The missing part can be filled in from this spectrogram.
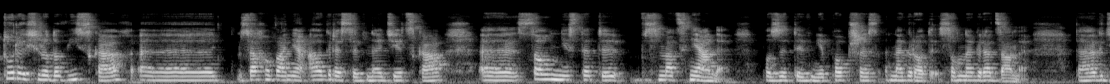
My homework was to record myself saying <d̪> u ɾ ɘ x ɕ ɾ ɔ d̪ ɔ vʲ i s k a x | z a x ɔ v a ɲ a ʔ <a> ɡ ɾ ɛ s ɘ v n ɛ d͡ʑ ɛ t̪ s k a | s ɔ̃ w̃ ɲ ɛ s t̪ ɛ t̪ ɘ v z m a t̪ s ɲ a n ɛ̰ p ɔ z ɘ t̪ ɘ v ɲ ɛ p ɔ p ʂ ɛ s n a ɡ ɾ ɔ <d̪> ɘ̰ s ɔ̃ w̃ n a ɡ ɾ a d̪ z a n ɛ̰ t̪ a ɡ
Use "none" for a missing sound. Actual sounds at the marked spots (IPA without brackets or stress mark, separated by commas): t̪, a, d̪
